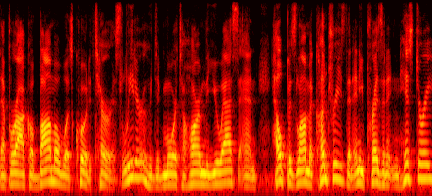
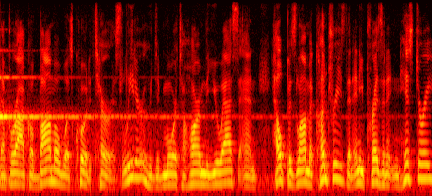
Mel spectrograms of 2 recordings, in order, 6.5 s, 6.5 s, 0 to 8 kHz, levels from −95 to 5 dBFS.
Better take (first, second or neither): first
